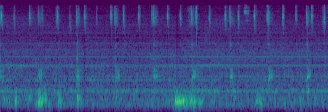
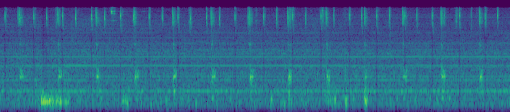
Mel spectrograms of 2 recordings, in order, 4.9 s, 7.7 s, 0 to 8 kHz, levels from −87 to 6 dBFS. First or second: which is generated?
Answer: first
